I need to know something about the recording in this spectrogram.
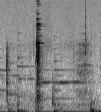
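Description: Faint background music, with a sharp click about three-quarters of a second in as a small metal spoon is set down on a wooden chopping board, and a couple of fainter taps before it.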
